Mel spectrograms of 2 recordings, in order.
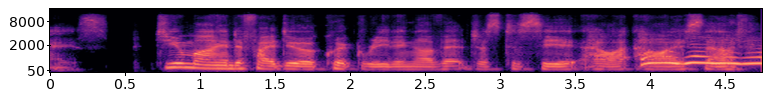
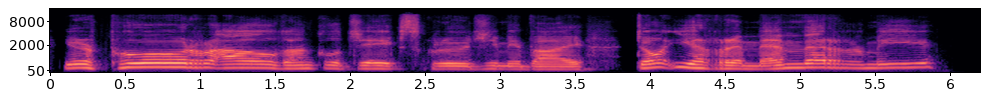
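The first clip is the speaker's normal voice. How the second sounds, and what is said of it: Attempted Scottish accent, sounding rather Irish. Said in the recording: “Scottish accent ... Outstanding. That was great. ... probably came off as more Irish than anything”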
